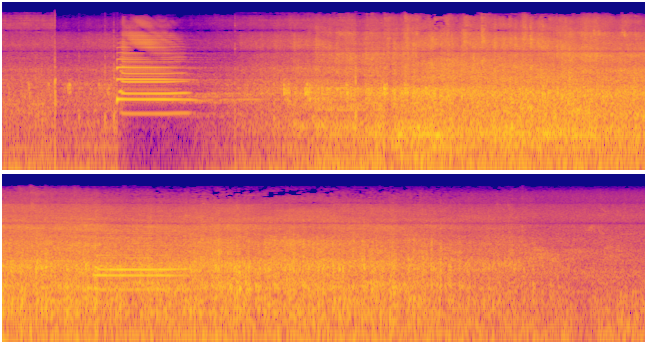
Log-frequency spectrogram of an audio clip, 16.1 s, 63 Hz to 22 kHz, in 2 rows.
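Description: Diesel locomotive horn of an Indian Railways ALCO WDG 3A sounds one short multi-tone blast about a second and a half in. A passenger train then rushes past with the rumble and clickety-clack of coaches over the rail joints, building up and fading away. A second, fainter horn blast comes around the middle.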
